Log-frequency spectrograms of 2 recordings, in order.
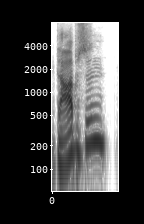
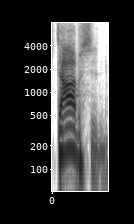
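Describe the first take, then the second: First: Unsure question. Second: Sure statement. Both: Real, not acted.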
